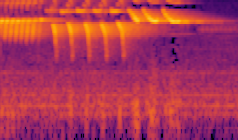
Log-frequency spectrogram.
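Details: White canary singing: a fast series of bright chirps, then a run of descending swept notes about every quarter second, ending in high whistled slurs before fading out.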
